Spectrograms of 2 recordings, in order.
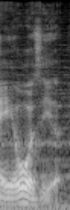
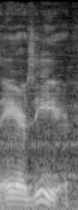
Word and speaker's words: Eorzea: decided to come to eorzea a place he mispronounces as air's ear which now that i say it out loud isn't really that far off he went straight to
